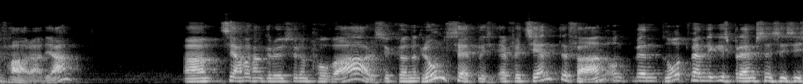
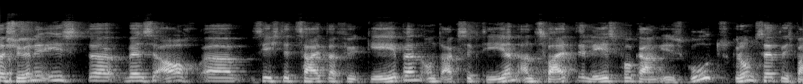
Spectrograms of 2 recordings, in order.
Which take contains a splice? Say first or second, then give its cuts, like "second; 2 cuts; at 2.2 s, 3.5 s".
first; 3 cuts; at 2.5 s, 4.2 s, 6.6 s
